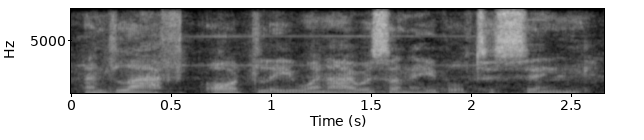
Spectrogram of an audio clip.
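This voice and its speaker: An actor playing a haunted man who confesses his descent into madness, in grave, deliberate, literary narration. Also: a bass voice, a little hiss or hum. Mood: haunted, delirious. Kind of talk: dramatic scripted horror narration.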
